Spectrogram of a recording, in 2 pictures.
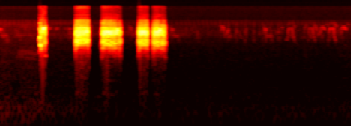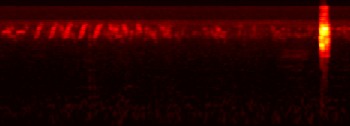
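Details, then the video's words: Black francolin giving a grating call of five loud, raspy bursts in about two seconds, followed by quiet faint ticking and one more harsh note near the end. "Black Francoline voice/Kala Teater boli/سندھی تیتر بولی"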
